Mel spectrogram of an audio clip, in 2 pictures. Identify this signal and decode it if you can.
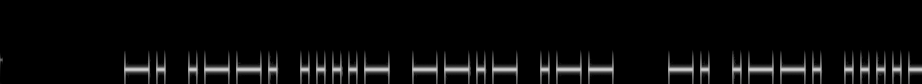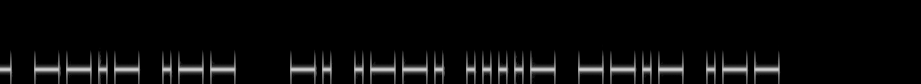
Morse code, heard as a keyed tone, about 15 wpm, 700 Hz. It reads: NP4QW NP4QW NP4QW
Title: USA Call Signs Repeated 3x 15wpm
